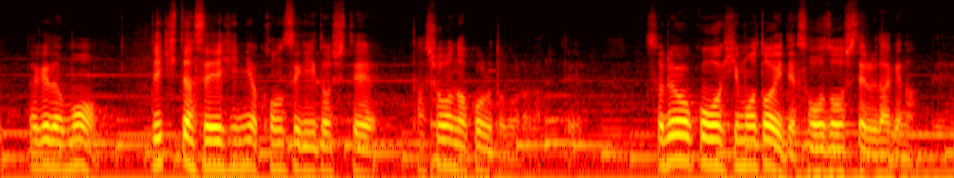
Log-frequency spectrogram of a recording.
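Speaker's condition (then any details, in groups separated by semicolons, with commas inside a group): No condition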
